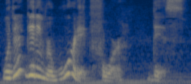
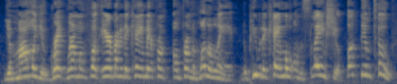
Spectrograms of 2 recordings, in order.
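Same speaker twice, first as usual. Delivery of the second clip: louder, higher mock-furious ranting; mock perturbed rant; 5 semitones higher, 7 dB louder than usual. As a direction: ham up the rage, loud and high. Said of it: "I'm perturbed".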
